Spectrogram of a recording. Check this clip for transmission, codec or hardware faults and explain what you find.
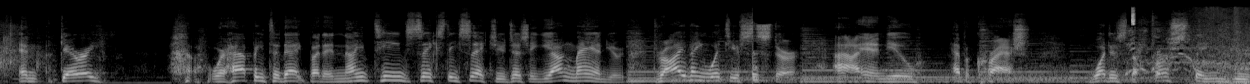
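There are compressed frames skipped at 2.93–3.00 s, 5.25–5.31 s, 7.53–7.60 s, 8.55–8.60 s and 11.20–11.39 s. Whole coded frames never reach the output, so the audio jumps ahead, roughly 100 ms at the first, third and fourth and roughly 50 ms at the second and fifth.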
